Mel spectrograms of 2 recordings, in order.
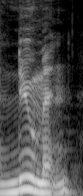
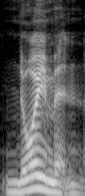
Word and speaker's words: Neumann: name Newman many times, noobs may pronounce it as a Newman. Show some respect to the legacy of George Newman and the oi sound as in noise. Neumann, oh. Which is one thing we don't expect to find in a Neumann microphone.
